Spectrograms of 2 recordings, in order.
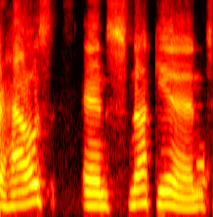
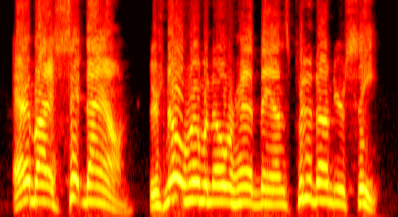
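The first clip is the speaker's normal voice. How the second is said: put-on rude, nasty Southern accent, no niceness; 4 semitones higher than usual. Retelling what a nasty flight attendant said: imitating a rude Southern accent. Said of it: "this old lady with that real Southern accent".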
